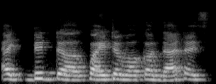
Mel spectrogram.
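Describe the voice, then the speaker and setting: A woman's voice: fairly high pitch, fairly even intonation, moderate pace, roomy sound, lo-fi sound. A woman from Dubai answering interview questions about her makeup work, hesitant and full of fillers and restarts. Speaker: makeup artist student.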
